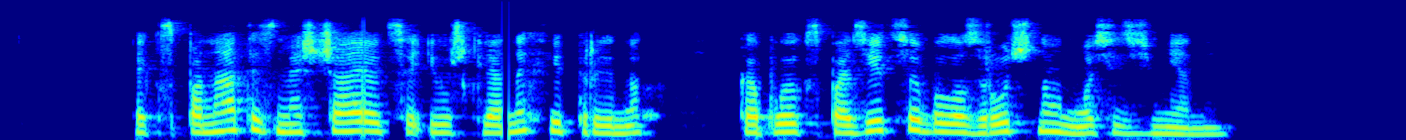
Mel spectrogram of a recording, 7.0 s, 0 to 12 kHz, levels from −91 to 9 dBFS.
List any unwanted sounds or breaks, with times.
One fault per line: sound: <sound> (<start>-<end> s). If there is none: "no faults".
sound: dropout (2.5-2.5 s)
